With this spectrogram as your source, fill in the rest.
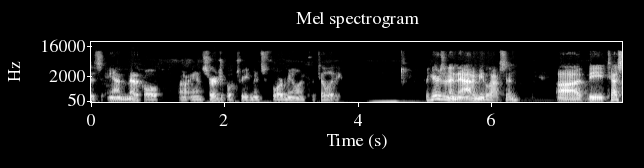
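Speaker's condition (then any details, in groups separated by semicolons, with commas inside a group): No condition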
